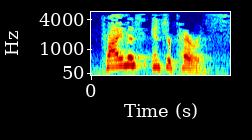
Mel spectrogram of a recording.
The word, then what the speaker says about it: primus inter pares: And the phrase is pronounced primus inter pares, which means first among equals.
